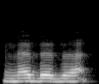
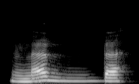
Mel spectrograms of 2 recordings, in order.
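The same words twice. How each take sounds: First: Mab ba, with the mouth reopened between the two parts; wrong split reading. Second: "Mab" said as one held syllable with the mouth kept shut on the b; correct joined reading. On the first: Teacher shows pupils the wrong way, split in two. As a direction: says "mab ba" as two separate syllables, the wrong way. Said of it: "On dit pas". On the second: Teacher shows pupils the correct way, mouth closed on the b. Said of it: "on bloque, on ferme la bouche". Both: Shown as a demonstration.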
